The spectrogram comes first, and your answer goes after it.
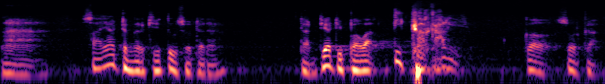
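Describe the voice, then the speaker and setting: A male evangelist with a Javanese accent telling a story in a sermon, animated and emotional, acting out the dialogue. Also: deep voice, measured pace. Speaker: evangelist preacher. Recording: dull echoing hall sound.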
